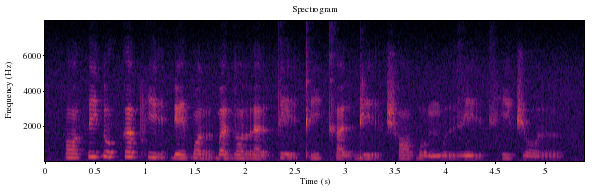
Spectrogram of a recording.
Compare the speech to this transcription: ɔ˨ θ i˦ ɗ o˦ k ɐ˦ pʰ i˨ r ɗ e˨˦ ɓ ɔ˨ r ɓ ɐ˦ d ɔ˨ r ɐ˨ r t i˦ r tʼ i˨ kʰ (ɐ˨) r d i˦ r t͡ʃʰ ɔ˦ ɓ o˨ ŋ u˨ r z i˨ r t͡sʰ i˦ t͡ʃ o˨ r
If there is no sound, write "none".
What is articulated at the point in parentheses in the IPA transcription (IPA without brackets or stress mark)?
ɐ˨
